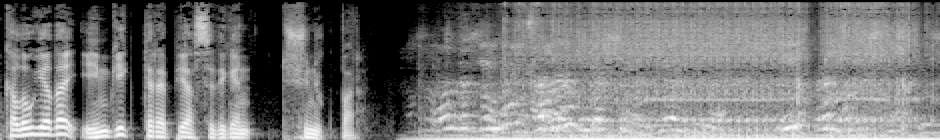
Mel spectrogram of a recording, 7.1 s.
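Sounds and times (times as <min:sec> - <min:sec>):
speech: 0:00.0 - 0:03.3
sewing machine run by cancer patients in a charity fund office: 0:03.6 - 0:07.0.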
